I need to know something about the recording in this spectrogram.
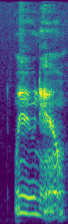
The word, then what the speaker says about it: Wu Nu: So, woo new, pronounced woo new, reconnection symbol.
